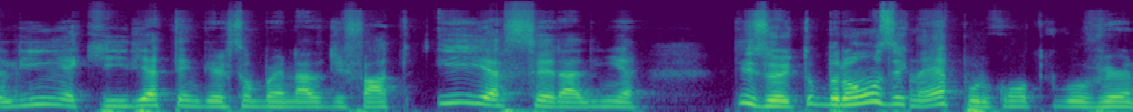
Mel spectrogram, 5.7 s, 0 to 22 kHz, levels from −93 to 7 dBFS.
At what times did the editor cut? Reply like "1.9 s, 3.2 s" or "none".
4.6 s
